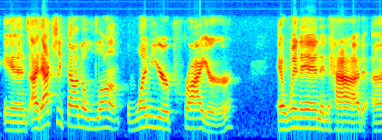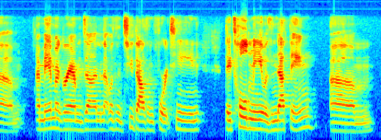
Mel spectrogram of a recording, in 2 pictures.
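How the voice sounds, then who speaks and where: A woman in her thirties with a Texan accent joins by video call. She is hoarse from the flu and talks casually, with lots of "like"s. Her voice sits low, with a bright edge. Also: dull audio. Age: 30s. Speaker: guest. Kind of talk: casual remote interview.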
